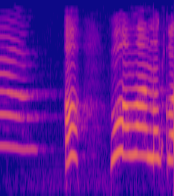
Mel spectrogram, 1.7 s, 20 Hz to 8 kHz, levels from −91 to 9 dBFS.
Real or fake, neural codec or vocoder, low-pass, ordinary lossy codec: real; none; 7.2 kHz; none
